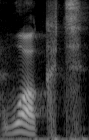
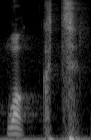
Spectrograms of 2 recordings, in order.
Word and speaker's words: walked: Que dice que cuando una palabra termina en ED y tiene consonante, si la consonante es una K y termina en ED, después de la K tenés que pronunciar una T. Como walked.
